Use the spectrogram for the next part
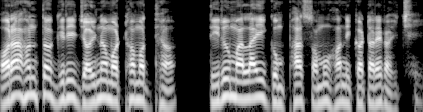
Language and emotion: Odia, neutral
